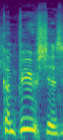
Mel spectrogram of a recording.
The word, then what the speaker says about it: Confucius: country to have these Confucius I'm mispronounced and pronounce it for me you know Confucius yeah suspicious it's a you not an eye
